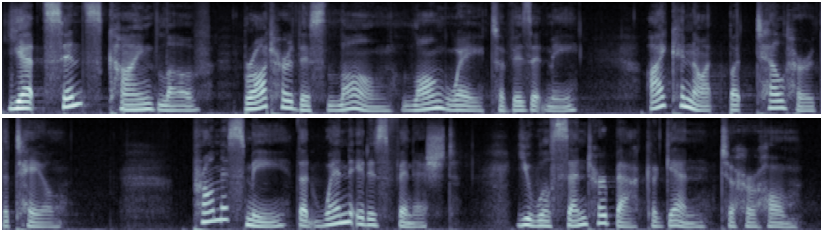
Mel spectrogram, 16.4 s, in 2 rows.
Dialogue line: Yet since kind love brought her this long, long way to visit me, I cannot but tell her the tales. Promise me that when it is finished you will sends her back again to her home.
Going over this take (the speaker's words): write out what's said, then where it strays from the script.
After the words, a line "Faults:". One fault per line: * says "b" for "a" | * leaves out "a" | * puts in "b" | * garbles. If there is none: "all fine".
Yet since kind love brought her this long, long way to visit me, I cannot but tell her the tale. Promise me that when it is finished you will send her back again to her home.
Faults:
* says "tale" for "tales"
* says "send" for "sends"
